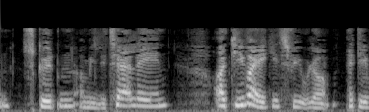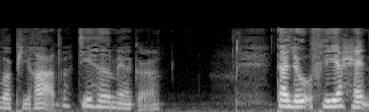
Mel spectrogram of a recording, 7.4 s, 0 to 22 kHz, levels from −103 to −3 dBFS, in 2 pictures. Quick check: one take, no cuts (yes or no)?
yes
